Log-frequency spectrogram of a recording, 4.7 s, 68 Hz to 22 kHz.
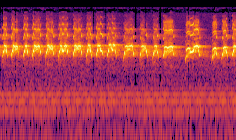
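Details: Osprey calling loudly at a nest on Hog Island, 3 September 2019: a rapid series of high, piercing whistled chirps, several per second, with a few longer rising squeals, over a steady low electrical hum.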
